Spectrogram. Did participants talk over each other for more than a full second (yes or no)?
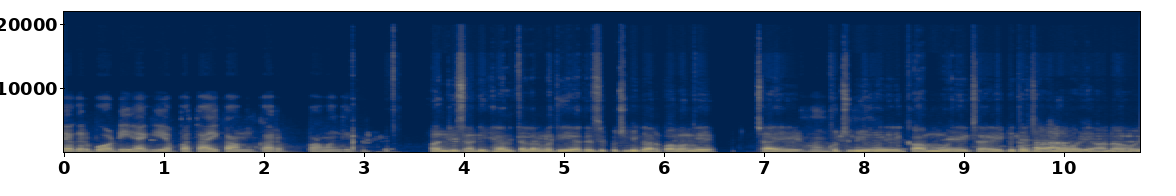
no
